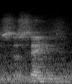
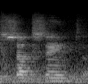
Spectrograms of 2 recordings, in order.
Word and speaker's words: succinct: which is the word succinct pronunciation of which could be succinct or succinct I tend to call it succinct meaning said or written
